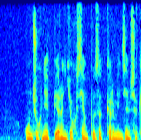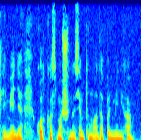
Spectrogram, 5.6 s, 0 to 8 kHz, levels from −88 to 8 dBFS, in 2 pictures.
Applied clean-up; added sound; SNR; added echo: none; none; none; none.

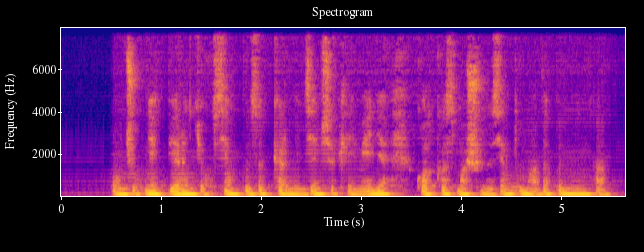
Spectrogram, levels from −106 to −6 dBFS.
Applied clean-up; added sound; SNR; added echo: neural separator model SepFormer DNS4.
